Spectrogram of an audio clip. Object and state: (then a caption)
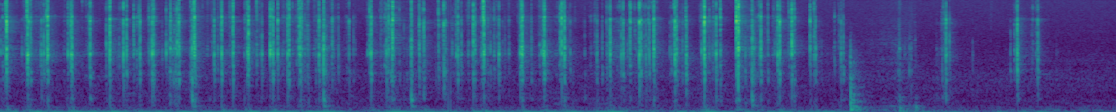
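Plastic mechanical keyboard. Both hands type with their fingertips on an RGB-lit mechanical keyboard with plastic keycaps and a clear acrylic case. Fast, bright, clacky keystrokes run in a dense stream over a low steady hum for about six seconds. The typing then thins out into a few isolated key presses.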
